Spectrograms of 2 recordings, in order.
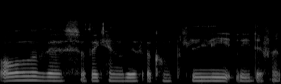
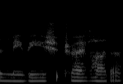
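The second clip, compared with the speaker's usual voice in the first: hushed, very soft half-whisper close to the ear; 11 dB quieter than usual. A character leans down toward a player's ear, half-whispering. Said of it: "leans down towards you and whispers into your ear".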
